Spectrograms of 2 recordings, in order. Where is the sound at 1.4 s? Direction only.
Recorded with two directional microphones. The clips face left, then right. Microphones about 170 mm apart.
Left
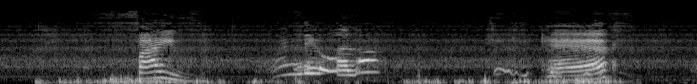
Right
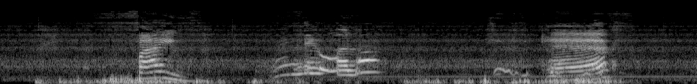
Centre (ahead or behind).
